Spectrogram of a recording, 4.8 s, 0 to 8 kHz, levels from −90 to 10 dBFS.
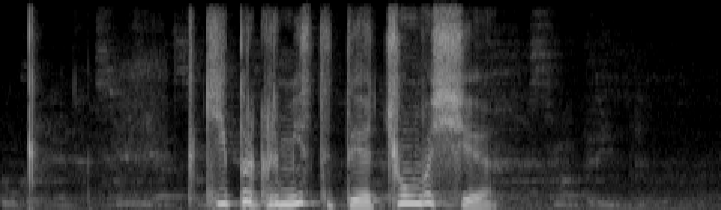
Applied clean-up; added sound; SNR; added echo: none; Finger snapping; 17 dB; none.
